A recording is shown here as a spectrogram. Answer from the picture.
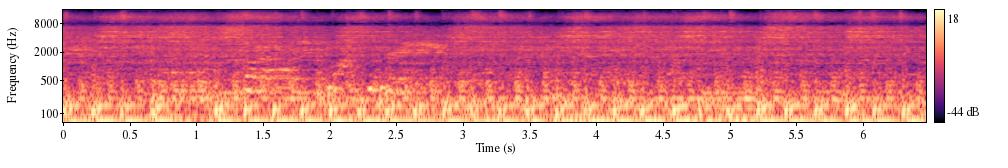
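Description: Live punk rock band playing loud: distorted electric guitars, bass and a drum kit driving a fast, steady beat.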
